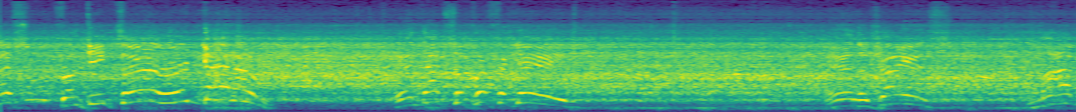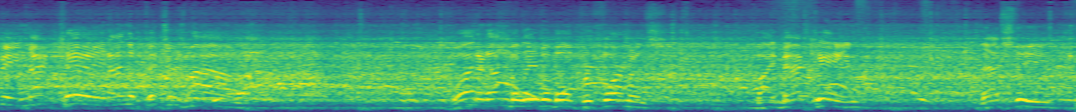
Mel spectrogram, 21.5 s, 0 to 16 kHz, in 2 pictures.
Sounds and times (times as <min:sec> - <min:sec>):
Speech: 0:00.0 - 0:02.7, 0:04.0 - 0:05.8, 0:08.3 - 0:09.4, 0:10.3 - 0:13.3, 0:15.3 - 0:17.4, 0:18.3 - 0:19.4, 0:20.6 - 0:21.4.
